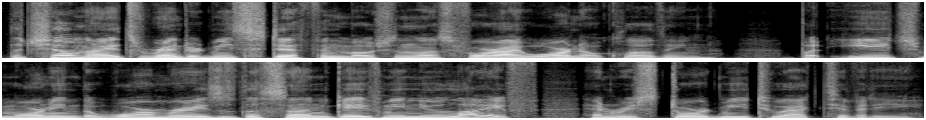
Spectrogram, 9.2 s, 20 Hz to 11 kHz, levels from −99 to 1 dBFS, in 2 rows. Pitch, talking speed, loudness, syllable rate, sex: 170 Hz, 200 wpm, -19 LUFS, 5.0 syllables/s, male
